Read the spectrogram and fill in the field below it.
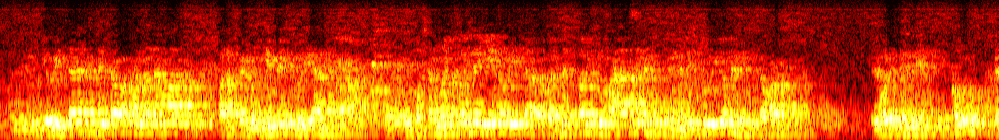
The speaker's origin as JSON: {"language": "Spanish", "region": "Sinaloa", "country": "Mexico", "said": "Yo soy de Sinaloa, papá."}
